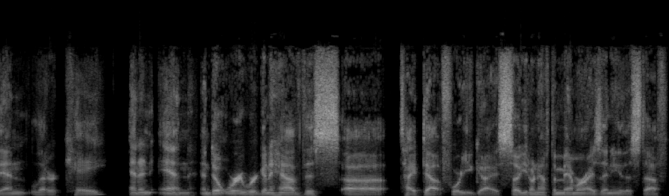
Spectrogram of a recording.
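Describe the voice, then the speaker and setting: A man's relaxed tone at a moderate pace, with a dry, close sound and no echo. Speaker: voice actor. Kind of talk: voice acting tutorial talk to camera. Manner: casual, relaxed.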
